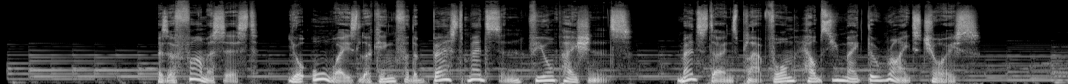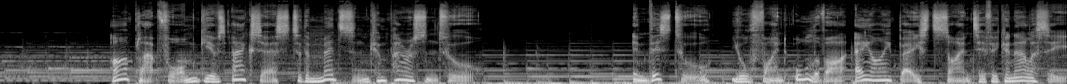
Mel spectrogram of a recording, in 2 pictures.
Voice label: pharmaceutical corporate explainer video young UK male voice over; Medstone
